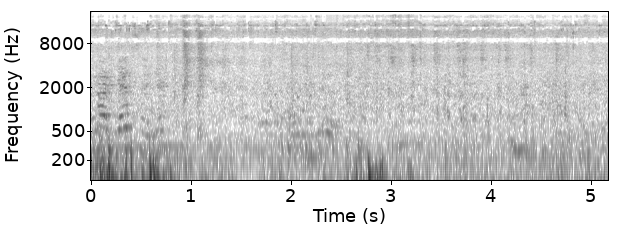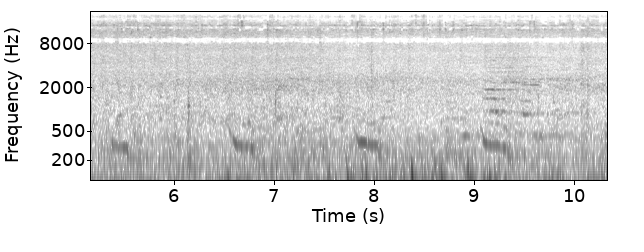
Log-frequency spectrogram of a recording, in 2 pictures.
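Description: Pigeons, among them red dolapçı birds, coo softly in a loft, with low repeated calls rising out of a steady noisy background.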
